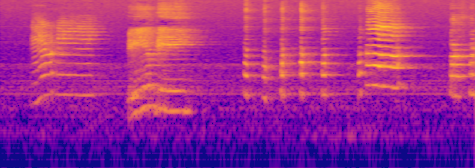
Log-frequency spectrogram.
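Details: Indoors, a young male eclectus parrot imitates a chicken, giving two drawn-out nasal calls, then a rapid string of short clucks and a final rising squawk.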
